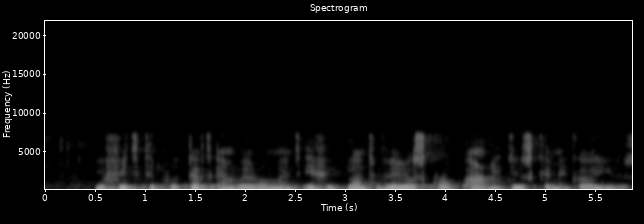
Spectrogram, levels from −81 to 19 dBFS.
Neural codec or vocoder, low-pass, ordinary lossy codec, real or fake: none; 7.2 kHz; none; real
